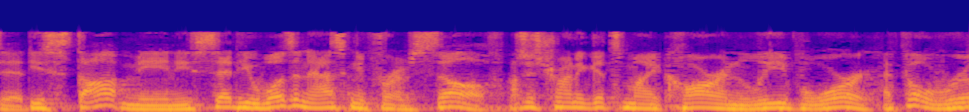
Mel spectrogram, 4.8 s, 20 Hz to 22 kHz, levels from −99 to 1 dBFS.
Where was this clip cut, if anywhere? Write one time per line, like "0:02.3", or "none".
0:02.6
